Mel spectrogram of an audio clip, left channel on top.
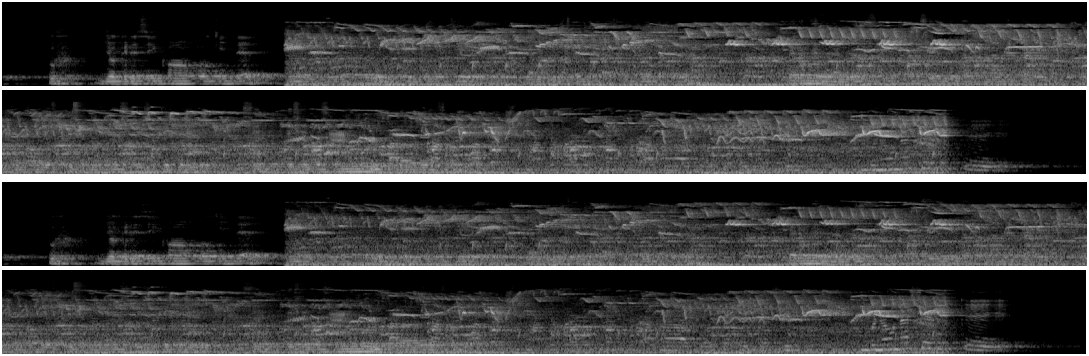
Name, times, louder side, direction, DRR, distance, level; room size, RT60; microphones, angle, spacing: voice 1, 0.5-7.1 7.9-15.6, equal, 30° left, 0 dB, 1.5 m, -35 dB
sound 1, 2.8-20.3, left 4 dB, 15° left, 0.4 m, -28 dB
voice 2, 17.4-18.9 19.4-21.0, right 3 dB, 75° right, 9 dB, 0.7 m, -37 dB
9.0 x 6.7 x 3.6 m, 1.4 s
head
